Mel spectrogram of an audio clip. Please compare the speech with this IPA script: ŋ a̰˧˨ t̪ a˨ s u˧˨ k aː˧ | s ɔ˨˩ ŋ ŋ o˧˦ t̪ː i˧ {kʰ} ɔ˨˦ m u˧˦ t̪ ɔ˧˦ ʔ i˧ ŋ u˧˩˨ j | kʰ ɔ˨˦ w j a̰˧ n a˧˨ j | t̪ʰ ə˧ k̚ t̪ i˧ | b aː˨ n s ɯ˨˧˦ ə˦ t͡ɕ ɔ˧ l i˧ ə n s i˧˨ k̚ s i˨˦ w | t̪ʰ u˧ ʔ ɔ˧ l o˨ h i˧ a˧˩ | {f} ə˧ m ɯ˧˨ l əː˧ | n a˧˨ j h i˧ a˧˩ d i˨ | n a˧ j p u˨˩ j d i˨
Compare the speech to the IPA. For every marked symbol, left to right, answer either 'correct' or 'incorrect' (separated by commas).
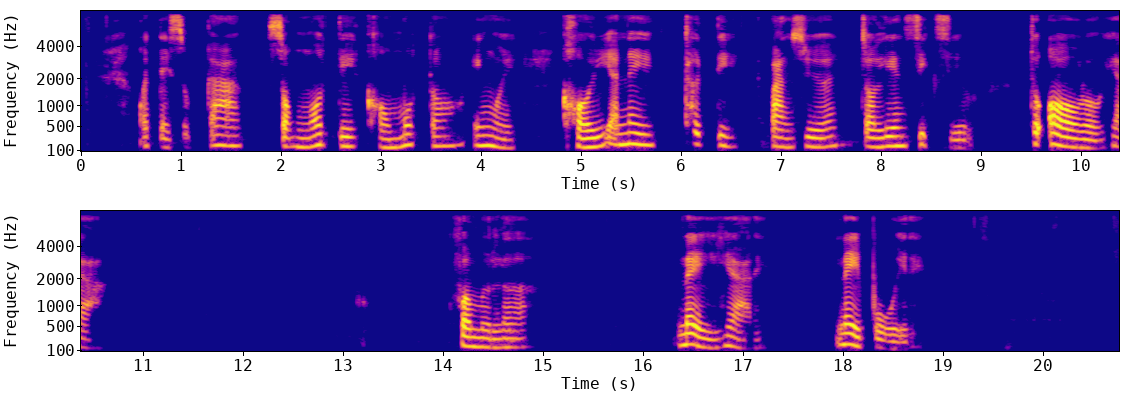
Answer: correct, correct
